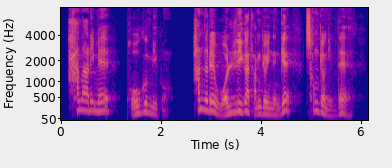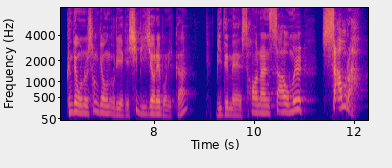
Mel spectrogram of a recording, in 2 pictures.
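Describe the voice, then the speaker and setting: Animated preaching man in a reverberant hall. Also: on the high side. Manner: conversational preaching, rhetorical questions, emphatic rises. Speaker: pastor. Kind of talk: sermon. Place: church sanctuary.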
